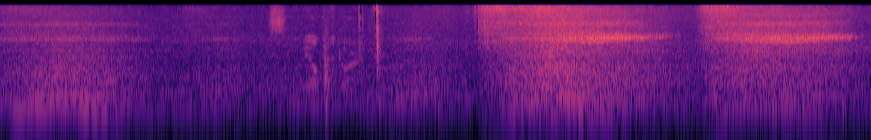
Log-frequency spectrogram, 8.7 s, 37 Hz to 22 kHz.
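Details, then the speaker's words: 2006 Jeep Wrangler Sport mail truck idling in neutral and revved: a thin high whine over the engine that rises with revs. The owner suspects the belt was wet from detailing dressing or a clutch fan problem; unconfirmed. "it might have just been because the detail guys you know were screwing around and put too much of their stupid Dippity doodah juice on the motor whatever they did and got the belt real wet"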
